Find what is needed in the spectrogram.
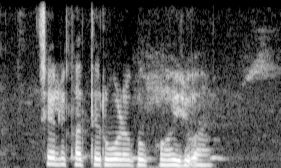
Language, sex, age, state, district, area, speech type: Santali, female, 18-30, West Bengal, Jhargram, rural, spontaneous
